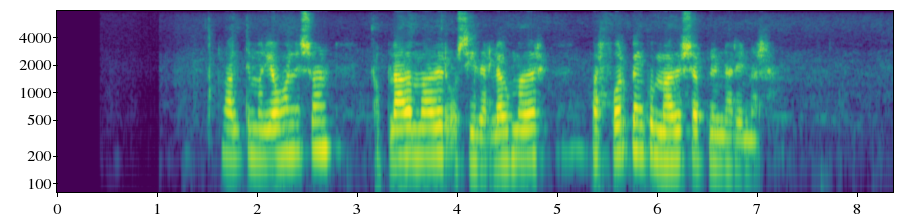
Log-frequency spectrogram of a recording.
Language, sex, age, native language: Icelandic, female, 40-49, Icelandic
